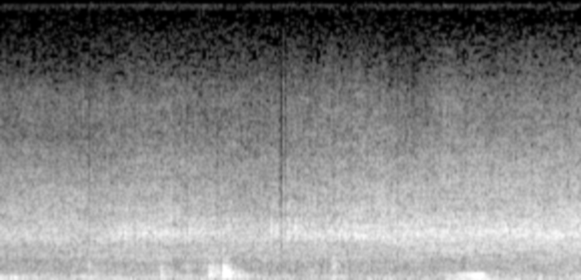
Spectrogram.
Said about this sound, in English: Bit of a steam leak, some.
